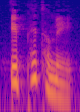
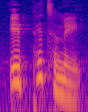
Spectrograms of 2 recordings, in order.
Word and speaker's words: epitome: 注意发音，大声 epitome epitome 常见词了，那缩影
